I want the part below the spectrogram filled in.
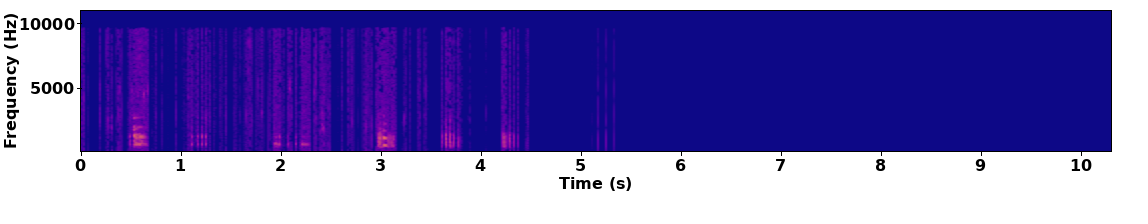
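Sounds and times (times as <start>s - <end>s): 
frog croaking: 0.4s - 1.3s, 1.9s - 4.5s.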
